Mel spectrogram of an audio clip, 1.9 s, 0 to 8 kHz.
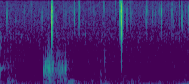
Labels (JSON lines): {"label": "biophony, low growl", "recorder": "SoundTrap 300"}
